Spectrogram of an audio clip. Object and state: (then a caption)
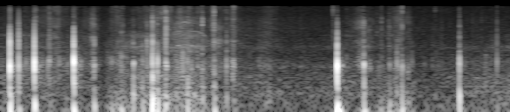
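Sticky rubber ball toy. Fingertips squeeze and peel a toy cluster of colored sticky rubbery balls, making a string of short, sticky pops and soft tacky crackles. The pops are brief, with a dull low body and bright snaps, spread irregularly over a quiet background.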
